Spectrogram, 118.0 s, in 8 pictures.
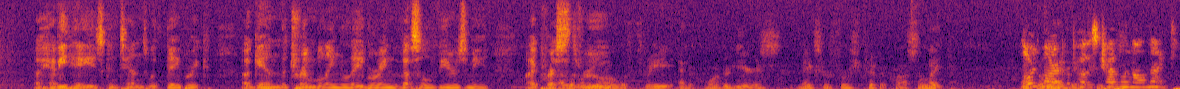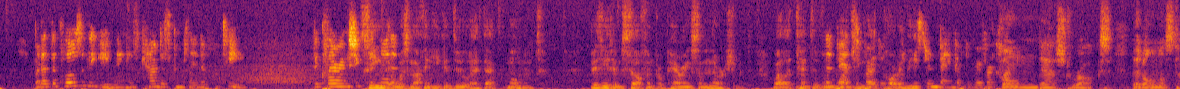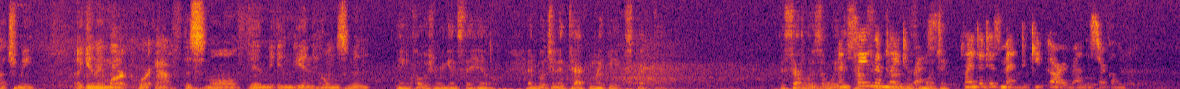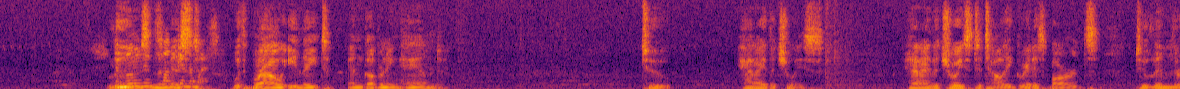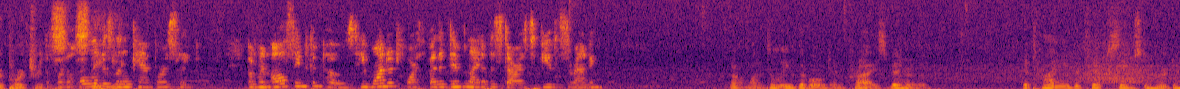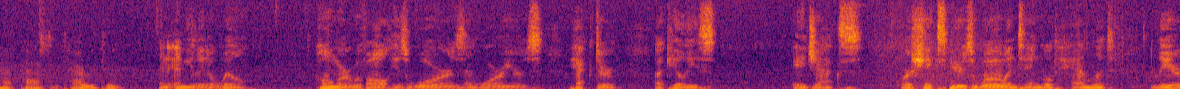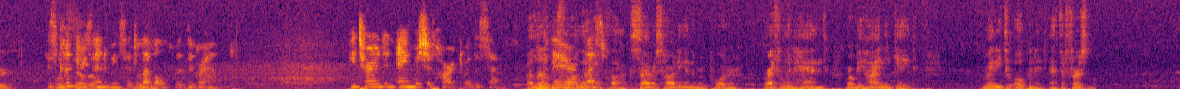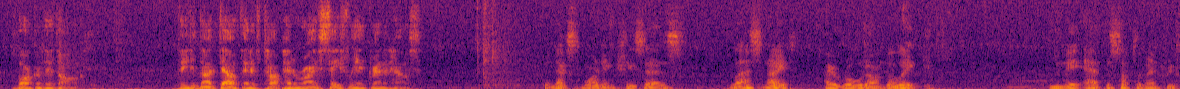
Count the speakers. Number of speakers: four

